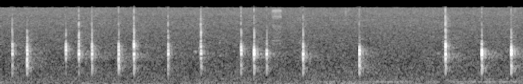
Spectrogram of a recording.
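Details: American three-toed woodpecker in Kaibab National Forest near the Grand Canyon's South Rim gives short, sharp pik notes or taps at an irregular pace, about twenty in five seconds, against a quiet background.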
